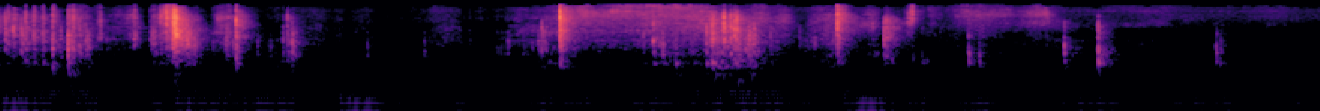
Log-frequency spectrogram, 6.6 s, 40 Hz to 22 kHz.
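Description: A hand flips the thin pages of an open early-2000s glossy paper magazine, then rubs the newly opened spread flat with its fingertips. Bright, crisp paper flicks and crackles rise over a soft, papery rubbing and swishing, with a faint low hum underneath.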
